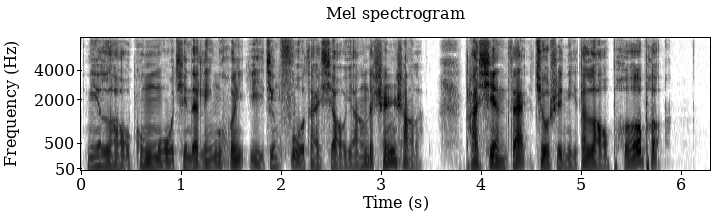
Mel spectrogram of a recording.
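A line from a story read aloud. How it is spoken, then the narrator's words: Low voice. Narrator (Chinese): 我低声说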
